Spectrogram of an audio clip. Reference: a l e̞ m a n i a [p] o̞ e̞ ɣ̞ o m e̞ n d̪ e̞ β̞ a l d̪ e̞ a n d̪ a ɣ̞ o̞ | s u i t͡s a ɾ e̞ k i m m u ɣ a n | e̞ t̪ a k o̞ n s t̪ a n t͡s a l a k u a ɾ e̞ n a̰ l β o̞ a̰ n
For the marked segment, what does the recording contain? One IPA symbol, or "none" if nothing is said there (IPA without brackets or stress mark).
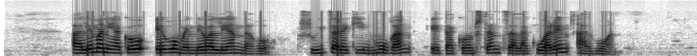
k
